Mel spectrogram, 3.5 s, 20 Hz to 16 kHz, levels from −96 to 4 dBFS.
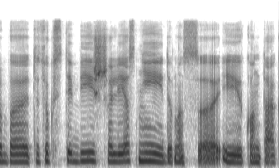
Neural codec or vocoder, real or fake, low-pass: none; real; 9.9 kHz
